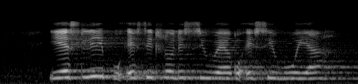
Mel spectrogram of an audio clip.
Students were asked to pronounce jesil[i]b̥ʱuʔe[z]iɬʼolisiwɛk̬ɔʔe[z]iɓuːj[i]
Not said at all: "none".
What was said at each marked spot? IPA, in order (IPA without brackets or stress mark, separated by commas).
i, s, s, a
